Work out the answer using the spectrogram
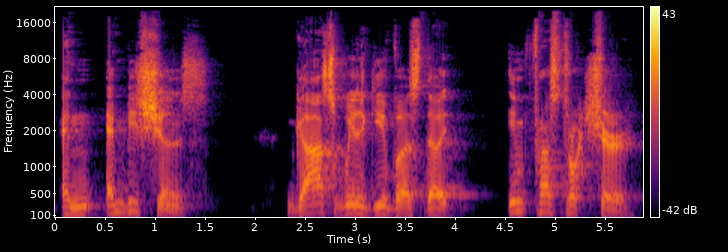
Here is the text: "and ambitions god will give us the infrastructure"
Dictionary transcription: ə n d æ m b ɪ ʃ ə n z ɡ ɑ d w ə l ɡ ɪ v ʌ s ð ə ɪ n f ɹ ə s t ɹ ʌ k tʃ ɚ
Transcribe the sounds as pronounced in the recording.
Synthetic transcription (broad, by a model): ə n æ m b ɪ ʃ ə n s ɡ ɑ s w ə l ɡ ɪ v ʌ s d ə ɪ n f ɹ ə s t ɹ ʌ k tʃ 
